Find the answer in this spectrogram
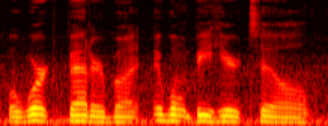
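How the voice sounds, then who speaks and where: Male motovlogger, casual rambling talk with swearing, voice captured inside a helmet, clear vehicle noise behind. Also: mid-range voice, fairly even intonation, measured pace. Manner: speaking from inside a motorcycle helmet. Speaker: motorcycle vlogger. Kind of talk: casual chat while riding. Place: inside a helmet, riding outdoors. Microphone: microphone taped to helmet. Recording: wind and engine noise, helmet mic.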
